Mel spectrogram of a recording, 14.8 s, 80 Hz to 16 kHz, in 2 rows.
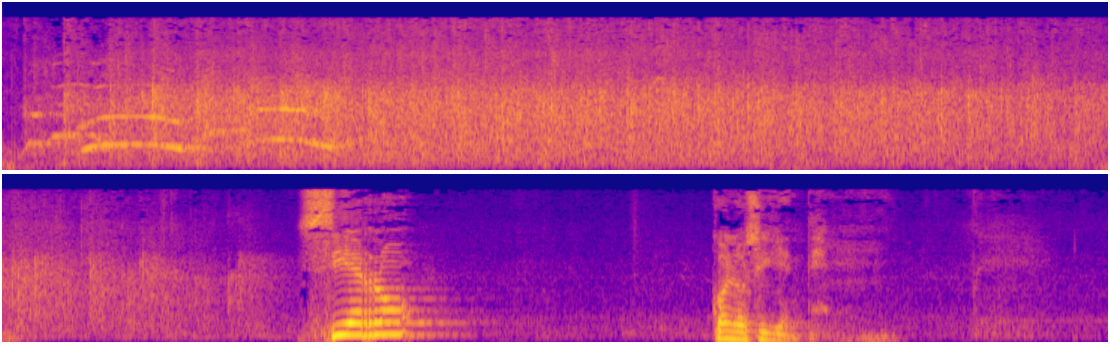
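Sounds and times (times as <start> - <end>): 
people cheering: 0.0 - 9.1
sustained applause from a sizable audience: 0.0 - 9.3
speech: 9.5 - 10.2, 12.1 - 12.9.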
